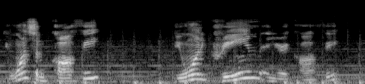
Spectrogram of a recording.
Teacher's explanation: a yes or no question has a long rising intonation pattern since it expects an answer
